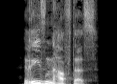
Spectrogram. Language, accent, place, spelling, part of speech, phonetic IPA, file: German, Germany, Berlin, riesenhaftes, adjective, [ˈʁiːzn̩haftəs], De-riesenhaftes.ogg
- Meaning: strong/mixed nominative/accusative neuter singular of riesenhaft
